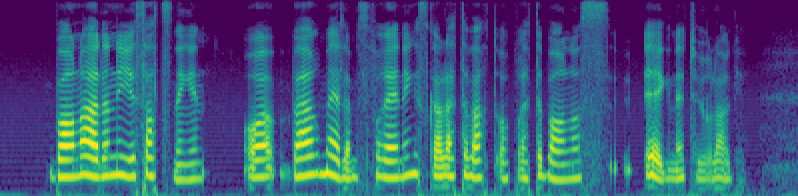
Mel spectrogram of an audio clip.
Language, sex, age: Norwegian, female, 21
